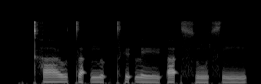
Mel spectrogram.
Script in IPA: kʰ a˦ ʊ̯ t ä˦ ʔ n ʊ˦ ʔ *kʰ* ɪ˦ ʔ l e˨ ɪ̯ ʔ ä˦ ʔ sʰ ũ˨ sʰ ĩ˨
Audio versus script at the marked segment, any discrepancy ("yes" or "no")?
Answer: yes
